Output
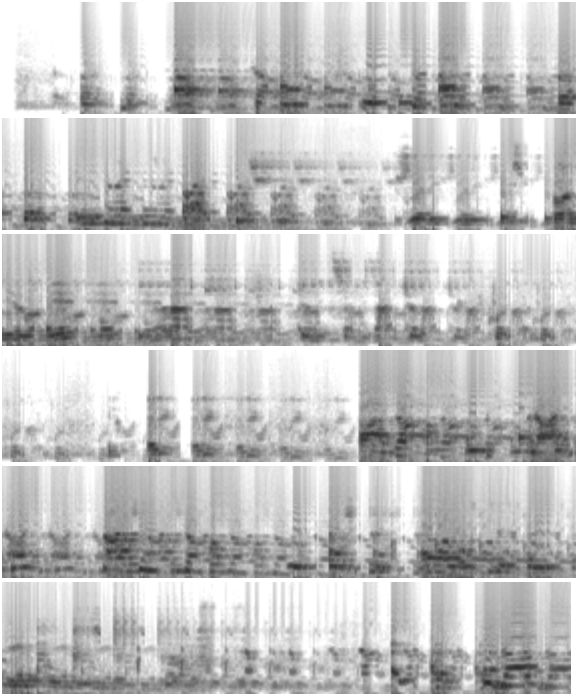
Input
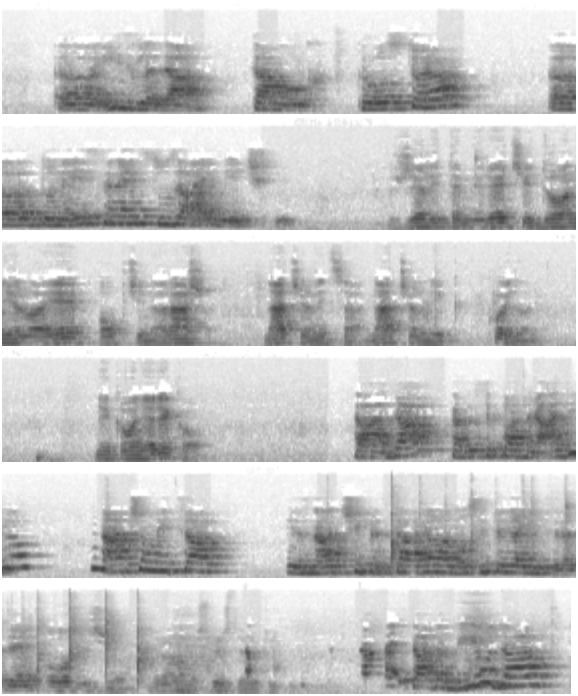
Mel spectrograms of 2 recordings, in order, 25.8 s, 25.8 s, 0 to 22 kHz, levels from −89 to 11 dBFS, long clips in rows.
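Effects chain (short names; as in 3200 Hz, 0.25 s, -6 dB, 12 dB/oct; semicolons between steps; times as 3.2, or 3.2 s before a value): spectral contrast raised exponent 2; steep high-pass 260 Hz 96 dB/oct; bell 400 Hz +4 dB 0.29 oct; in parallel at -9 dB: Schmitt trigger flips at -18 dBFS; on the sum: thin delay 66 ms, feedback 68%, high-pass 5400 Hz, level -4.5 dB; step gate ".xxxx.xx.xx." 151 bpm -60 dB; frequency-shifting echo 0.33 s, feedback 49%, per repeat -44 Hz, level -12.5 dB; ending taper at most 180 dB/s; gain +7 dB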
